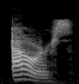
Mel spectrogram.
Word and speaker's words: hours: Hours. Hours. আওয়ার্স মানে HOURS, আওয়ার্স। এটা কি মানে ঘন্টা। লেখলাম কিন্তু এইচ, ঠিক আছে, লেখলাম এইচ কিন্তু এইচ এর কোনো উচ্চারণ নাই।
